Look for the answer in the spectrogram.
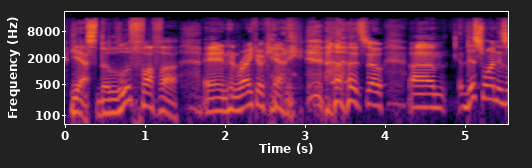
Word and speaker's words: Henrico: But what I did find is a decoy airbase that was constructed for real, fairly close to an airport in Richmond, in Henrico County. And that's how you say it, by the way. I thought it was Henrico, but it's Henrico County.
